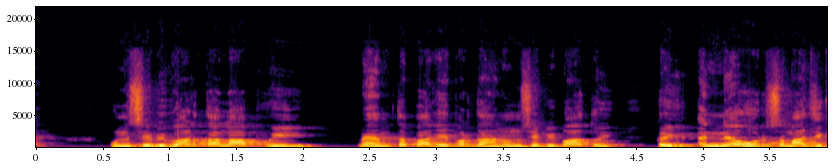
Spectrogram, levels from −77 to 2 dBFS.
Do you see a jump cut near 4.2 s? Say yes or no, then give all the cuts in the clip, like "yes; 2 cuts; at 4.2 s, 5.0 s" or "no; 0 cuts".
no; 0 cuts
